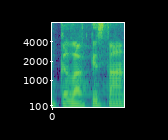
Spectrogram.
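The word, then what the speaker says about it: Kazakhstan: काजाकिस्तान को छोड़ के? काजाकिस्तान। कजाकिस्तान। यस। इसकी प्रोनाउंसिएशन कजाकिस्तान है या फिर काजाकिस्तान है? काजाकिस्तान। काजाकिस्तान ओके मैं भी सही बोलूंगा अब बेस्ट बिजनेस कल्चर आपको कौन सी कंट्री में मिला?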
